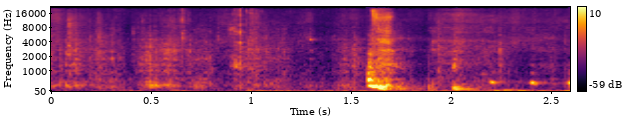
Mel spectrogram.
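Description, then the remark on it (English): A person eating makes wet chewing with irregular crunchy bites, one louder crunch standing out midway, followed by a few softer mouth sounds; no one speaks. “Can you hear me chewing?”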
